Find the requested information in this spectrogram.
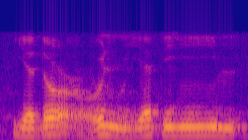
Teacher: فذلک الذی یدع الیتیم، یدع میں یدع نہیں پڑھنا، بعض اوقات انسان لپروی میں پڑھتا ہے تو یدع الیتیم پڑھتا ہے، بلکہ دال کو عین سے ملانا ہے، عین پر شد ہے، دال عین پیش دع، یدع الیتیم۔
